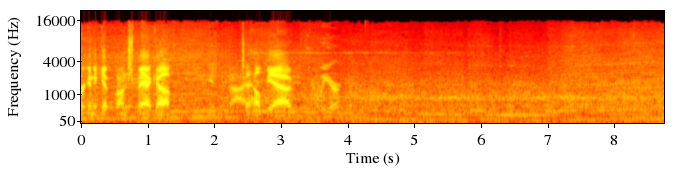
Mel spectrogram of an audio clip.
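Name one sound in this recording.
A race car engine drones steadily.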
